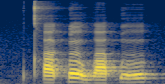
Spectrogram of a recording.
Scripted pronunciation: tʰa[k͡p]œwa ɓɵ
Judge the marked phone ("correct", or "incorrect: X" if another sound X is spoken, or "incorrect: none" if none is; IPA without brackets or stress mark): correct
